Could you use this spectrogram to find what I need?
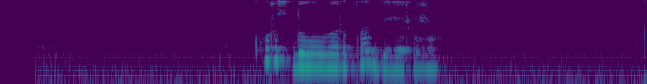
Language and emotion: Russian, sad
